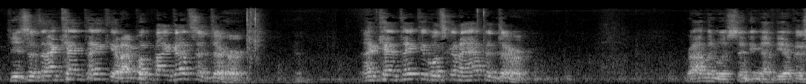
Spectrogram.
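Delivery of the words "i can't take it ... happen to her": raised, anguished retelling of a tearful plea; mild mock distress, voice pitched up; imitating crying. Therapist crying over the patient, a touch of tearful pleading. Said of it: "starts crying".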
